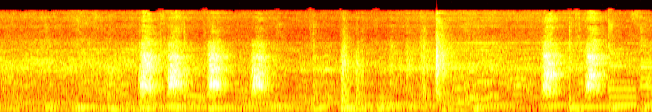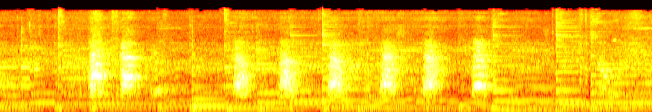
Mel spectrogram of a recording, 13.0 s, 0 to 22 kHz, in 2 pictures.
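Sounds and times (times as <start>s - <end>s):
background music: 0.0s - 13.0s
dog barking: 1.4s - 3.0s, 4.8s - 6.2s, 7.4s - 11.6s, 12.4s - 12.9s.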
